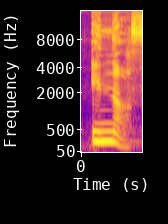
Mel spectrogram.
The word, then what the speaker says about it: enough: to concerts and exhibitions but she doesn't have enough money now this word enough enough it's written e n o u g h the pronunciation is enough does it mean let me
